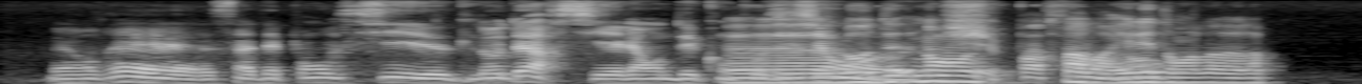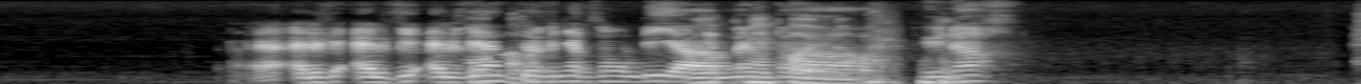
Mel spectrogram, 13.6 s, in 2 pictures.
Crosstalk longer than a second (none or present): present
